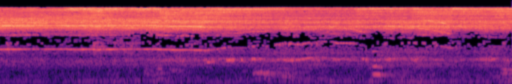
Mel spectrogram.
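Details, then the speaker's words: Dental drill during an emergency dental appointment, apparently for a filling: a continuous high-pitched whine with a steady hiss and faint room sounds; the patient says she cried while they were drilling. "for the very first time I started crying like I cried why they were Drilling in there"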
